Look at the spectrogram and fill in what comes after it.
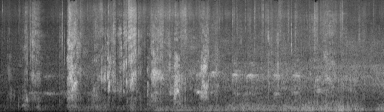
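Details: Pit Bull barking among several dogs, including a four-month-old female puppy called Dea who is aggressive toward other dogs, a four-year-old Dobermann named Rey and a three-year-old male Pit Bull; sharp, harsh barks come in short irregular bursts over a rumbling background.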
